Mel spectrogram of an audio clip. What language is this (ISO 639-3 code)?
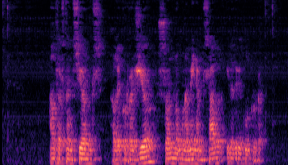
cat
